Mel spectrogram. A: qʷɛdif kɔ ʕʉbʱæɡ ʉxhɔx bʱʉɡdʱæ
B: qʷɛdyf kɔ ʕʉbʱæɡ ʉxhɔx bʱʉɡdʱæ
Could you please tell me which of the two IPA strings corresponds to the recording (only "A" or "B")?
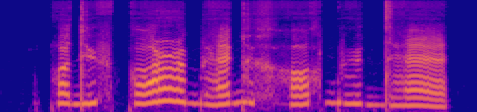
B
